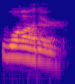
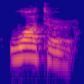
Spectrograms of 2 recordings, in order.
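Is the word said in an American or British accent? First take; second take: American; British. First: American accent, the T is barely pronounced. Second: British accent, the T is clearly pronounced. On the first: "No inglês americano a gente fala water, né? Como se quase a gente não falasse o T" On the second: "No inglês britânico seria water, né? Repara que eu estou falando T"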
